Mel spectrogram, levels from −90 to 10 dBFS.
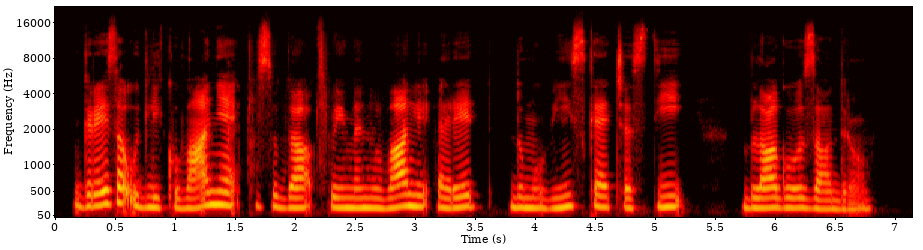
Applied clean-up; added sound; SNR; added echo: neural mask model DeepFilterNet 3.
